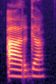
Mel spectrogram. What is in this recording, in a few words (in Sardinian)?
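"arga", female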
